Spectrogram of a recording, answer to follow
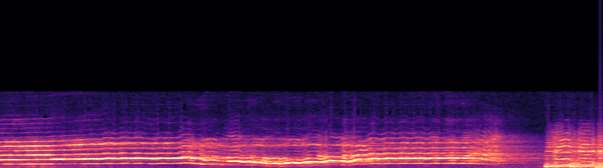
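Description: A female rock singer holds one long high note unaccompanied, sliding down in pitch and back up before it fades. An electric guitar answers near the end.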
